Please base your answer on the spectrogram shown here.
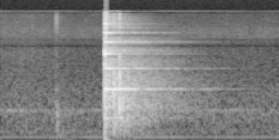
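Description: A drinking glass pressed onto sugar-coated ginger cookie dough gives a single sharp glassy clink with a brief ringing tail, close and alone in a quiet kitchen.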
